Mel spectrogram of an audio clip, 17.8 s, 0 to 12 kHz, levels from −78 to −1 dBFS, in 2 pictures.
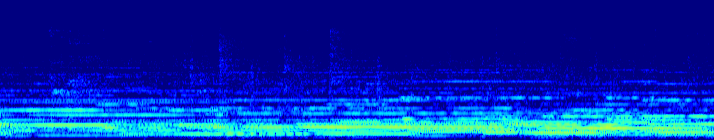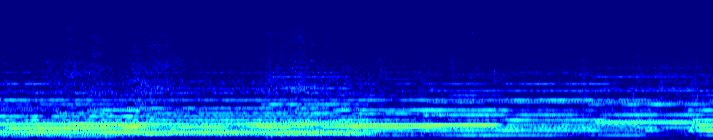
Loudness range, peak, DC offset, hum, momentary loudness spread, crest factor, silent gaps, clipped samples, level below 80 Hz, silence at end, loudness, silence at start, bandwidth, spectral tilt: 4 LU; -24 dBFS; under 0.1%; none; 8 LU; 14 dB; none; under 0.1%; -76 dBFS; 0 s; -39 LUFS; 0 s; 6.2 kHz; -8 dB/octave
